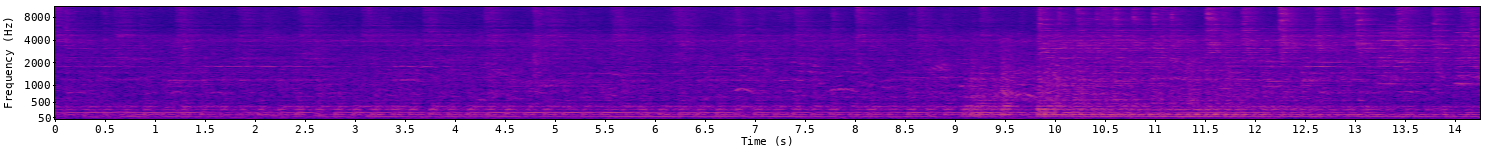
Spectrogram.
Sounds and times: Traditional temple festivals 0:00.0 - 0:14.2

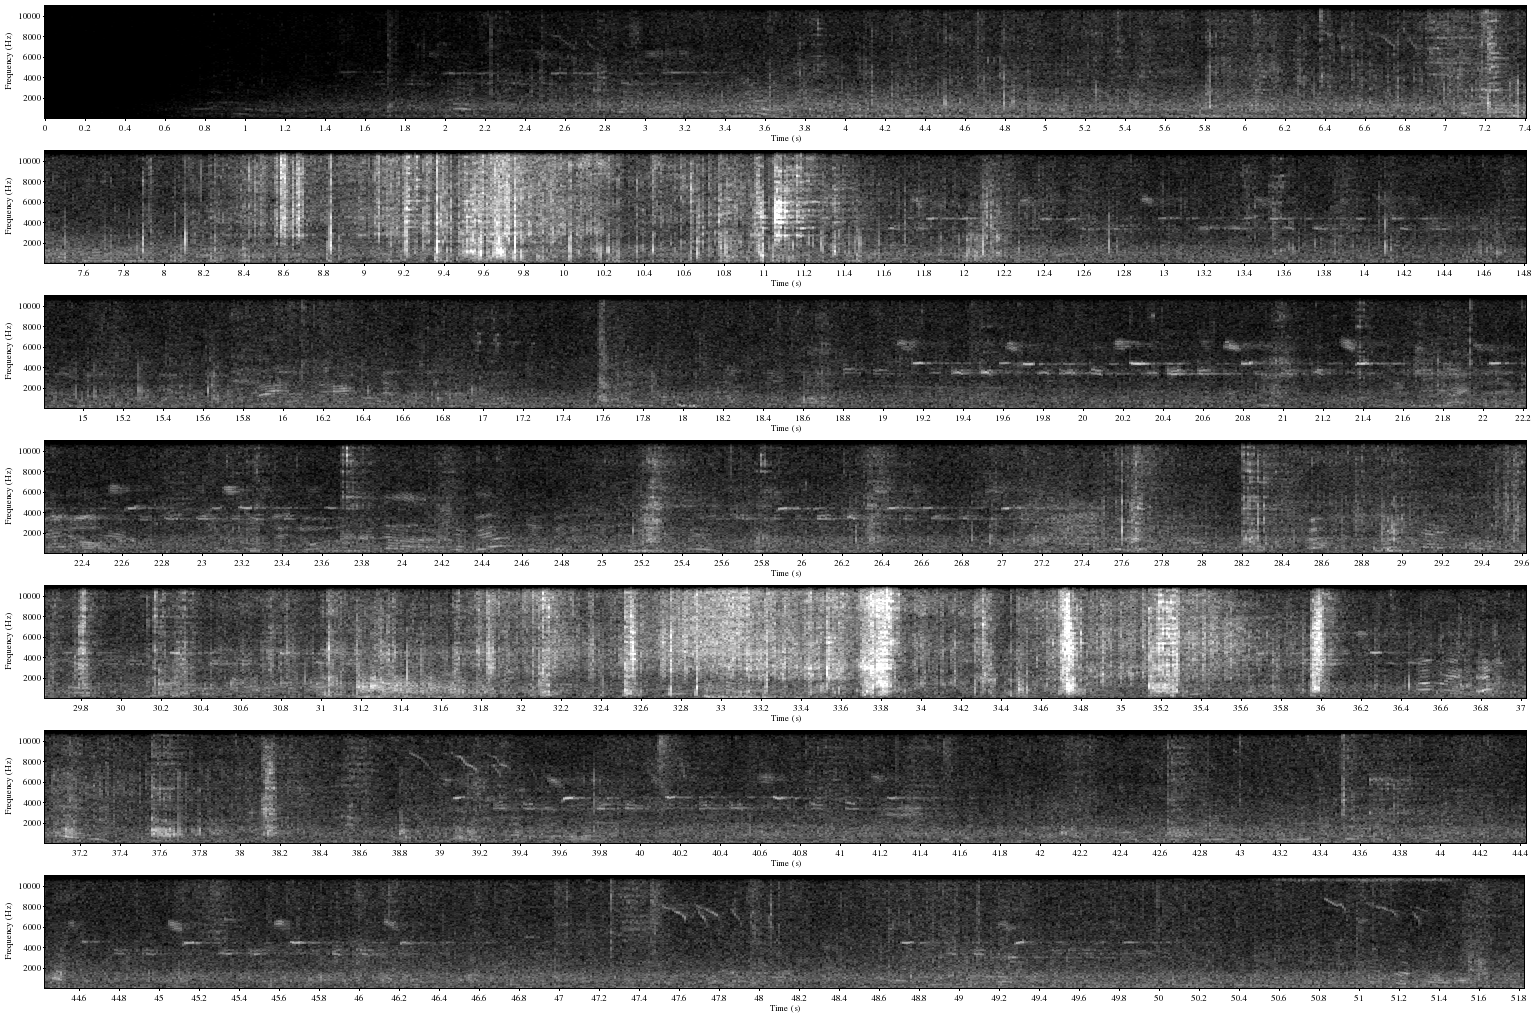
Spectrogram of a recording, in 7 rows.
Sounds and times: Ice Skating 0:06.8 - 0:11.7
Ice Skating 0:29.6 - 0:36.2

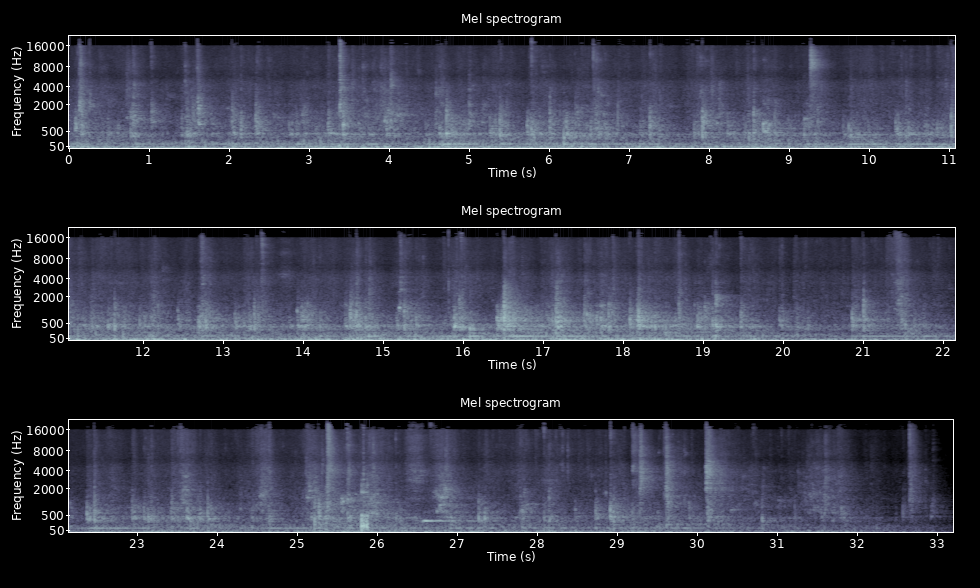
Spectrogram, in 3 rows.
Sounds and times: walk through the old mines tunnel 0:00.0 - 0:33.1

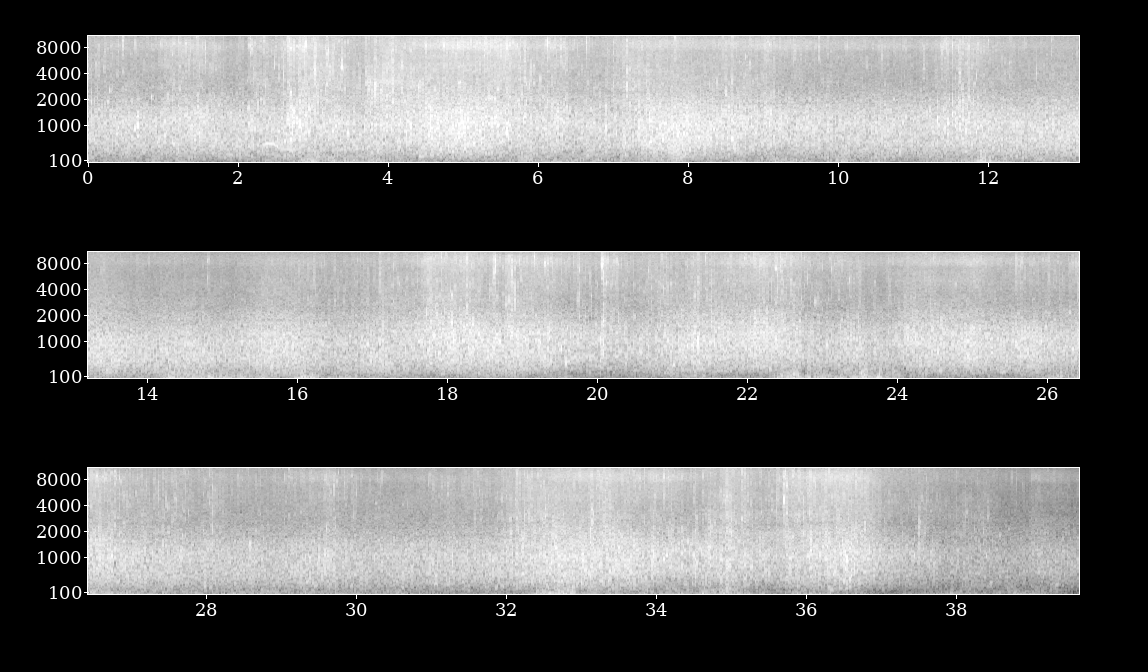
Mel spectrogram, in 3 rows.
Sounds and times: swash and backwash 0:00.0 - 0:39.3
fresh breeze 0:00.0 - 0:39.6

